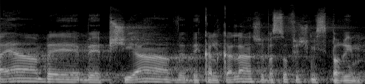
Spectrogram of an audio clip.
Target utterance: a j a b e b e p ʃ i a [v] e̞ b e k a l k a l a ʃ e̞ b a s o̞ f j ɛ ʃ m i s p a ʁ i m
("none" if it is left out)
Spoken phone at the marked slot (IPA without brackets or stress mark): v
